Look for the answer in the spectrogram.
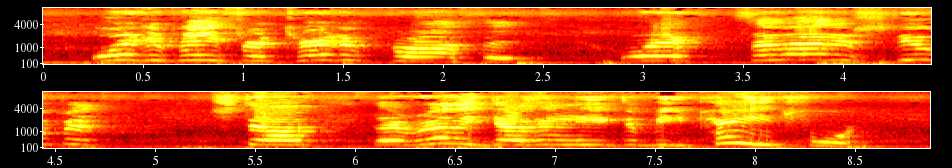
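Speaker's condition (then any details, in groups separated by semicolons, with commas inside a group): Cerebral palsy; wheelchair user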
